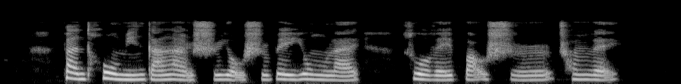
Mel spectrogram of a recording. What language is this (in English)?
Chinese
